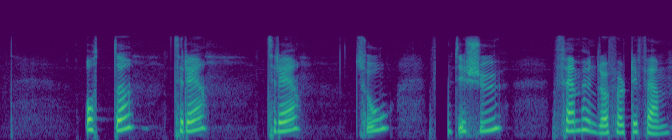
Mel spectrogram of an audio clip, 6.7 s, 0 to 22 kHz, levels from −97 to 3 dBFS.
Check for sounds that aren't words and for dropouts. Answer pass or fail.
fail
